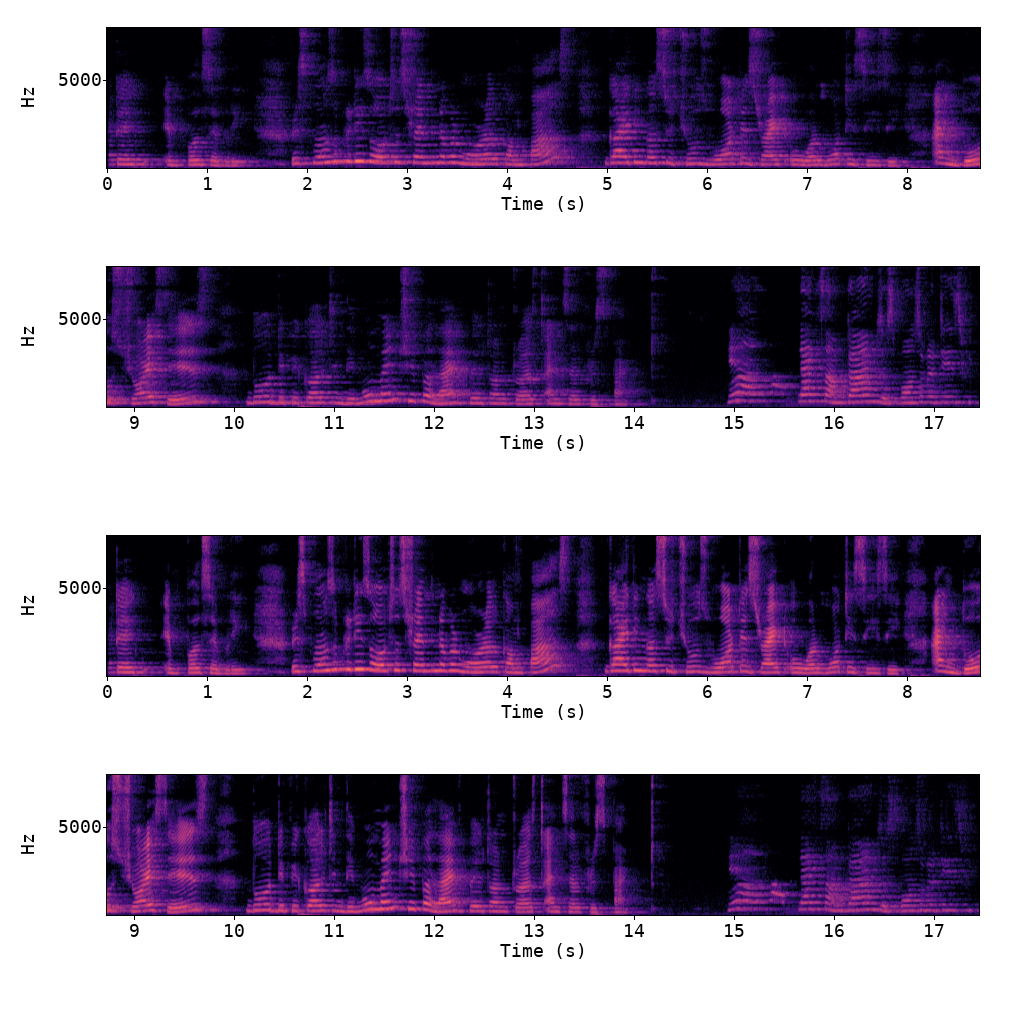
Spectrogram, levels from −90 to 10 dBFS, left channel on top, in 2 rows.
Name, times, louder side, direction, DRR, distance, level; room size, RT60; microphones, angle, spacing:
voice 1, 0.0-13.9 15.4-15.5, right 3 dB, 40° right, 11 dB, 0.7 m, -32 dB
voice 2, 14.9-17.4, left 3 dB, 40° left, 5 dB, 1.5 m, -39 dB
12.0 x 10.5 x 4.6 m, 0.79 s
head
